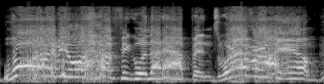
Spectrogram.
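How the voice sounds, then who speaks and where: A man's voice: very high voice, very animated, moderate pace, creaky, raised voice, heavy background noise, exaggerated voice. A young man playing a desperate, bitter condemned prisoner in a vintage radio drama, stammering and overwrought. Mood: bitter, vengeful. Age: young adult.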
